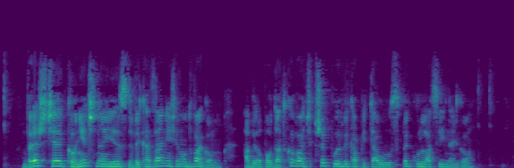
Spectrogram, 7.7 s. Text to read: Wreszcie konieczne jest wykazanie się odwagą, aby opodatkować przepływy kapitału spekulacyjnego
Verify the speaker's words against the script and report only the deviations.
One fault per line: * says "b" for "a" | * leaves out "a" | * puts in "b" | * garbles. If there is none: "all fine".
all fine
